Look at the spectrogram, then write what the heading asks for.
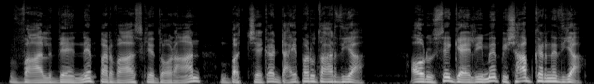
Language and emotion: Urdu, disgusted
